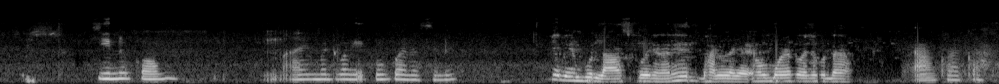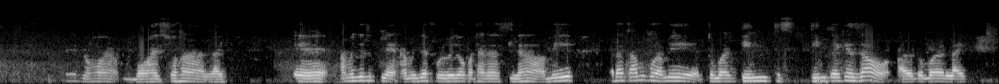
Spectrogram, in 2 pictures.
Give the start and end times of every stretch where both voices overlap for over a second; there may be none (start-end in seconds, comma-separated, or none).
none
